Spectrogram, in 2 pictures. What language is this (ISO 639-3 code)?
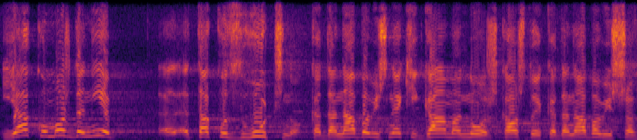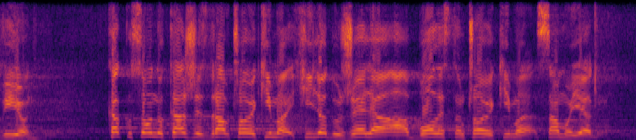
srp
